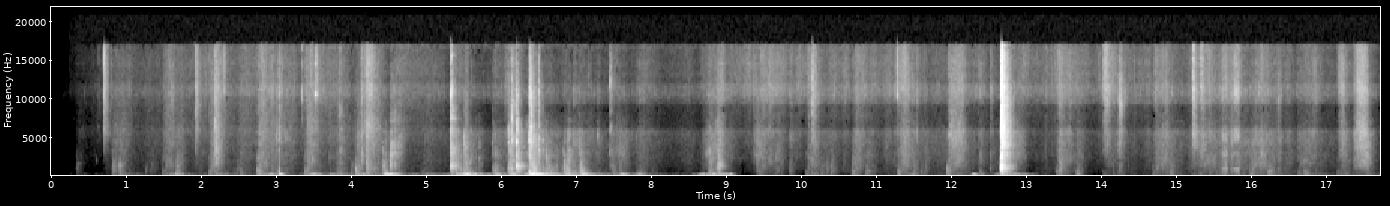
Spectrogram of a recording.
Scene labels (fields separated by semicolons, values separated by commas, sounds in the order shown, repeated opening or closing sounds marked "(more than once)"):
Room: bedroom; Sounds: footsteps, window, light switch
